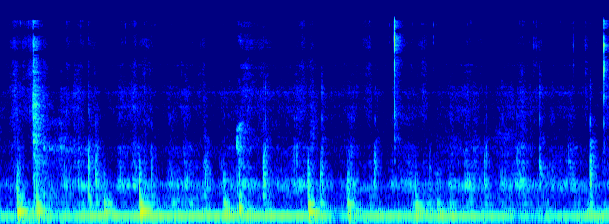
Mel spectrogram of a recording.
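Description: Treadmill incline gearmotor running slowly under power, a low steady hum with scattered faint ticks. It is turning its limiter cam back off the limit-switch button.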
